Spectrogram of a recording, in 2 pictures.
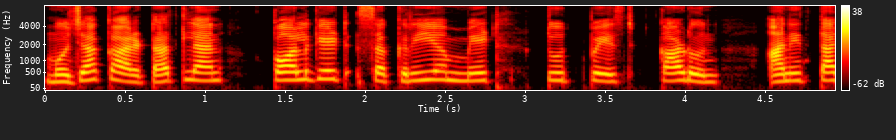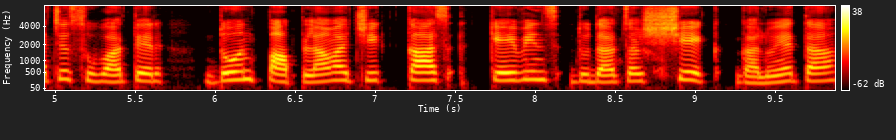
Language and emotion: Goan Konkani, neutral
